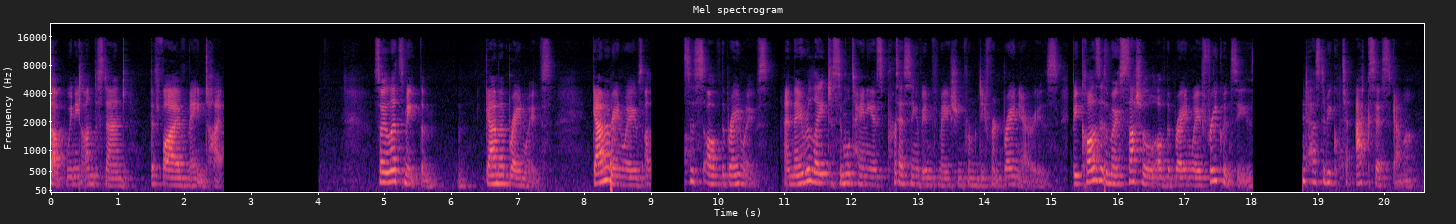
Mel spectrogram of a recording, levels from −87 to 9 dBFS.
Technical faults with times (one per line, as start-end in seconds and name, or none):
0.39-0.43 damaged data in a compressed stream
2.59-4.02 playback stall
8.39-8.42 damaged data in a compressed stream
9.00-9.51 playback stall
12.65-12.68 damaged data in a compressed stream
15.78-15.81 damaged data in a compressed stream
18.02-18.78 playback stall
19.31-19.34 damaged data in a compressed stream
